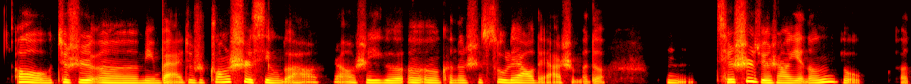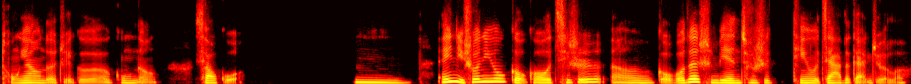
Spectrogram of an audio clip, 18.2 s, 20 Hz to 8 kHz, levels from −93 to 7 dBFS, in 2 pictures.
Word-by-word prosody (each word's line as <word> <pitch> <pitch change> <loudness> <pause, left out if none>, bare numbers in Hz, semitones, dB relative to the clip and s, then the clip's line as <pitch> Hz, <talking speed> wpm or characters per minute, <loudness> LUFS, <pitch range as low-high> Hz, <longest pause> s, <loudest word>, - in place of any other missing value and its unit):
哦， 225 -5 +2
就 235 - +1
是 215 -2 +2
嗯， 200 -2 0
明 185 -1 -3
白， 235 +4 -1
就 220 0 -4
是 215 +1 -6
装 245 +4 0
饰 260 -1 +2
性 215 -3 -1
的 - - -4
啊。 235 +3 -5
然 255 0 -6
后 225 - -3
是 210 0 -2
一 200 0 +1
个 195 -1 +1
嗯 220 -1 0
嗯， 210 -2 -1
可 210 - -7
能 205 0 -4
是 205 - -7
塑 230 +2 -2
料 215 -2 +1
的 - - -7
呀 - - -5
什 - - -6
么 - - -10
的。 - - -7 0.6
嗯， 215 +3 -5 0.3
其 240 - +1
实 - - +2
视 325 -2 +5
觉 205 -7 +3
上 195 -1 -1
也 190 - 0
能 235 +7 +1
有， - - -6 0.3
呃， - - -8
同 185 +2 -6
样 210 0 +1
的 - - -3
这 - - -8
个 - - -6
功 195 -2 -5
能、 - - -7 0.4
效 200 -2 +1
果。 - - -6 1.1
嗯， 215 -4 0 0.2
哎， 260 +3 +8
你 295 -5 +9
说 260 +5 +4
你 285 +1 +7
有 290 0 +5
狗 205 -9 +3
狗， 100 -1 +1
其 220 - -4
实， 250 +3 +1
呃， 210 -2 -3
狗 - - -2
狗 195 - +2
在 275 +5 +9
身 220 -5 -2
边 195 -2 +3
就 200 0 -3
是 195 -1 -4 0.2
挺 195 - -2
有 190 -2 +1
家 190 +1 0
的 - - -3
感 - - -3
觉 - - -5
了， 195 - -9
210 Hz, 245 characters per minute, -24 LUFS, 195-235 Hz, 1.1 s, 你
